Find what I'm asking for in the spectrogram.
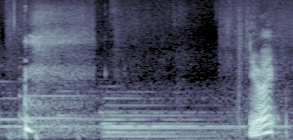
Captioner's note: dramatic orchestral music; Ruth sighing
